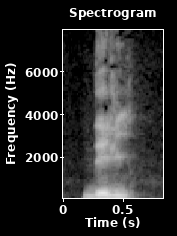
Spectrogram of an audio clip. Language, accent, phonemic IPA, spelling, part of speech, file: French, France, /de.li/, délit, noun, LL-Q150 (fra)-délit.wav
- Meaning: 1. misdemeanor (a crime of a less serious nature than a felony) 2. tort (a wrongful act unrelated to a contract)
